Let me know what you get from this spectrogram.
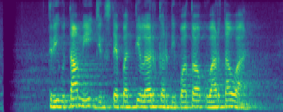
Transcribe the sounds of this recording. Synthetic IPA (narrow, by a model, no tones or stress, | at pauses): t̪ɾiut̪amid͡ʒɨŋst̪epant̪ilərkɨrdipɔt̪ɔkuwart̪awan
